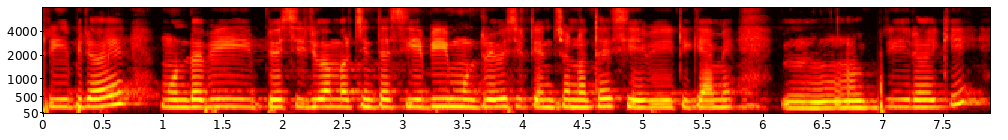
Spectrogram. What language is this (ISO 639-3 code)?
ori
